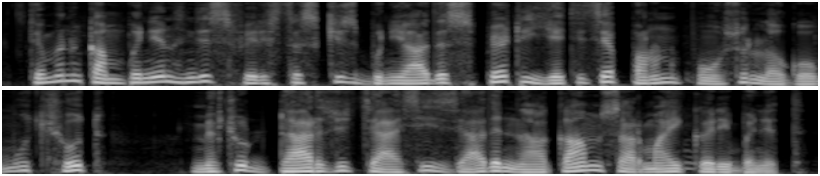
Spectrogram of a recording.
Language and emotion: Kashmiri, fearful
